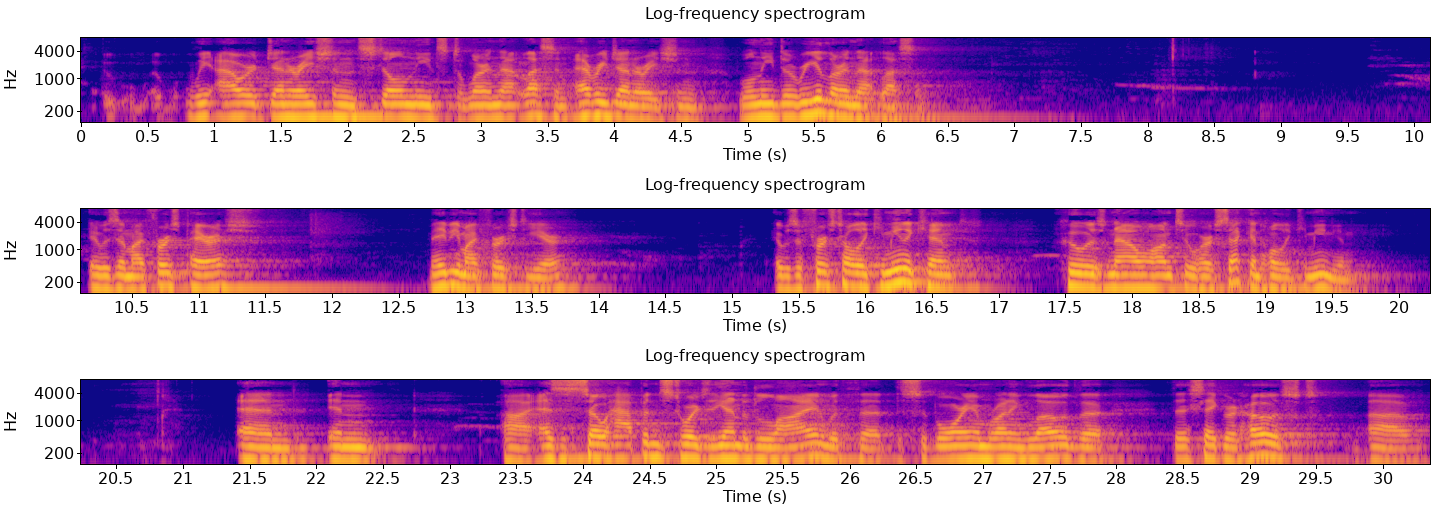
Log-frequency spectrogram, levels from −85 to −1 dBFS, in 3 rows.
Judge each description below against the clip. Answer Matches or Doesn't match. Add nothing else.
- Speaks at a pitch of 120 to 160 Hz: Matches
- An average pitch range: Doesn't match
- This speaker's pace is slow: Matches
